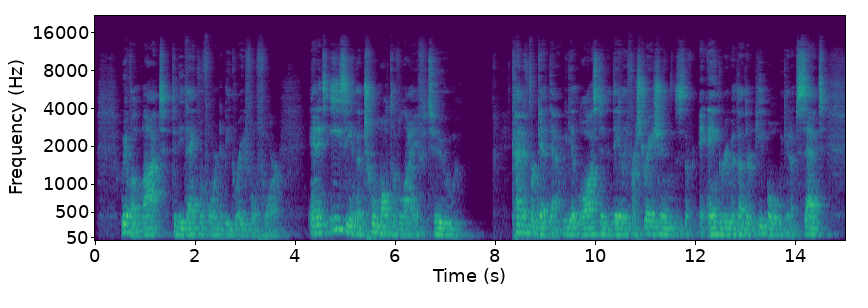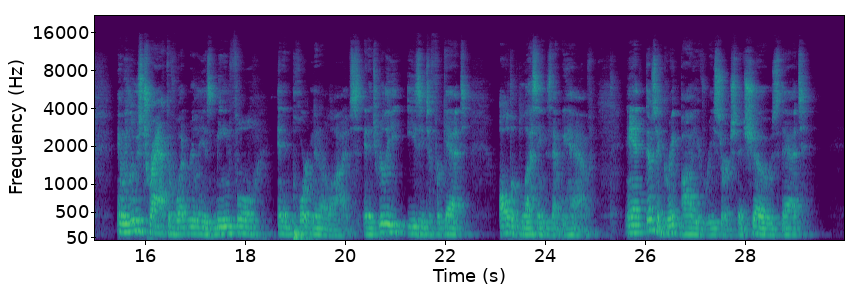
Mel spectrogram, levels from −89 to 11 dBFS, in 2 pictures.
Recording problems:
off-mic speech; far
room echo; noticeable; dies away in 0.5 s

